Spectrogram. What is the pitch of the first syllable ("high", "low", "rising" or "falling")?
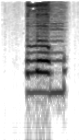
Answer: high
